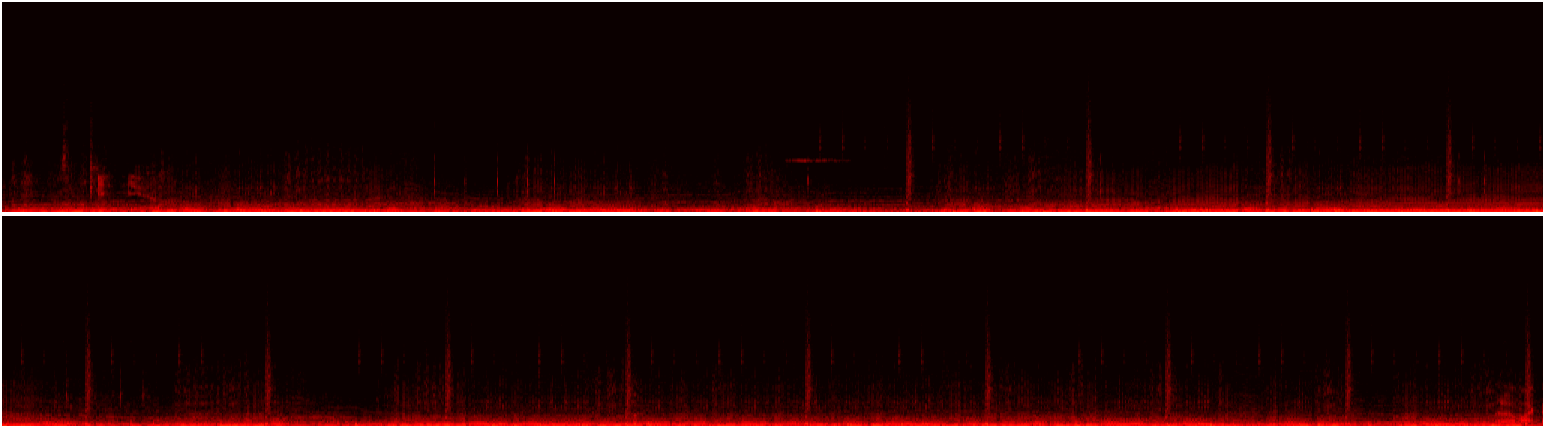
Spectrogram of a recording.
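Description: A KTM motocross bike engine revs in the racing game MX Bikes. The motor climbs and falls in pitch as it shifts and accelerates, loud and continuous throughout, with occasional talking over it.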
